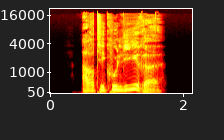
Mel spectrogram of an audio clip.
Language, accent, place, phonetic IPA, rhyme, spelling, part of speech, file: German, Germany, Berlin, [aʁtikuˈliːʁə], -iːʁə, artikuliere, verb, De-artikuliere.ogg
- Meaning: inflection of artikulieren: 1. first-person singular present 2. first/third-person singular subjunctive I 3. singular imperative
